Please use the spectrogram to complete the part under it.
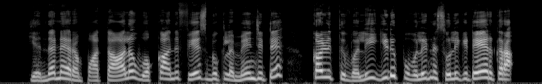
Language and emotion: Tamil, angry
